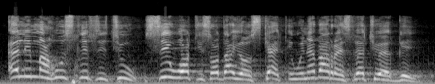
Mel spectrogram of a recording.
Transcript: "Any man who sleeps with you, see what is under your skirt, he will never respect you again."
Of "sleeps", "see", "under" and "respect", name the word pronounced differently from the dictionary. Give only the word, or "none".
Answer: under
